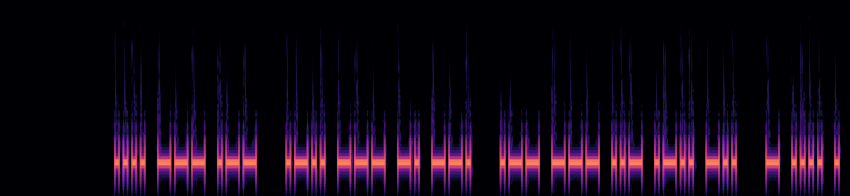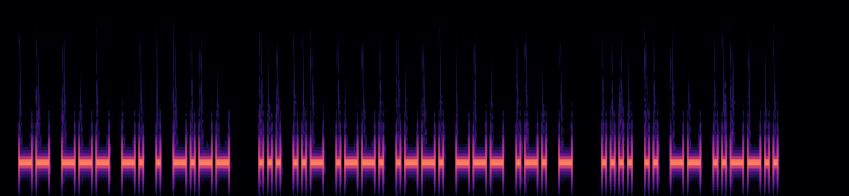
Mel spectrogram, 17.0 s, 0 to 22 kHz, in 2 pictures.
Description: Morse code, heard as a keyed tone, about 28 wpm, 700 Hz. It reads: HOW LONG WOULD THE MONEY SUPPORT HIM?
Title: Sentences from Top 1000 Words - Review Part 5 - 28wpm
